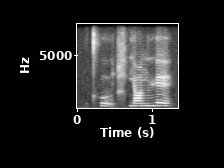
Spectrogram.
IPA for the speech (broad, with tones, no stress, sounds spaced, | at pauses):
t̪ʰ o̰˨˩ ʊ̯ t͡ɕʰ j ɑ˦ ŋ l ɥ ɛ˥˨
